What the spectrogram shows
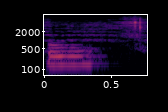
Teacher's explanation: इनके उच्चारण करते समय होठ जो है गोल हो जाता है, ऊ बोलेंगे तो होठ गोल हो जाएगा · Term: वृत्ताकार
